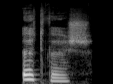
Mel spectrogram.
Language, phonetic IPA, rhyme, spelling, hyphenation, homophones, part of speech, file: Hungarian, [ˈøtvøʃ], -øʃ, Eötvös, Eöt‧vös, ötvös, proper noun, Hu-Eötvös.ogg
- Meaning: a surname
